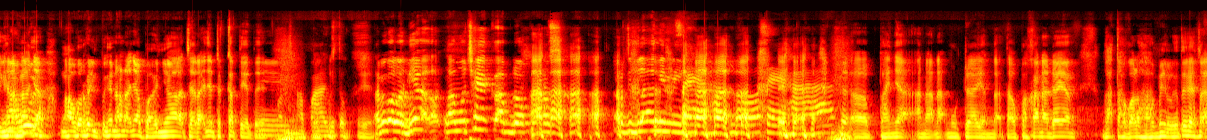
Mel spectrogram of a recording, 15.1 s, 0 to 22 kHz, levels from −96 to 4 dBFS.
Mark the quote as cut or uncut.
cut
